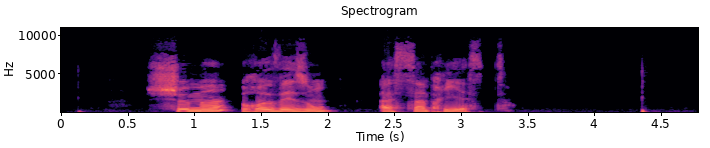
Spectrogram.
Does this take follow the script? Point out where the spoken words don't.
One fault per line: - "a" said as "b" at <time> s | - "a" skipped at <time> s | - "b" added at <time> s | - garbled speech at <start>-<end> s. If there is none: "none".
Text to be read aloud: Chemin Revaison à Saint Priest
none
